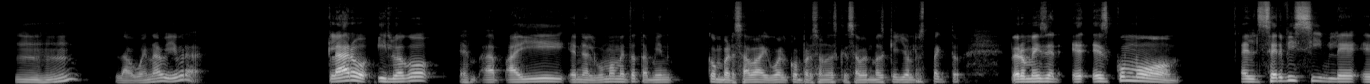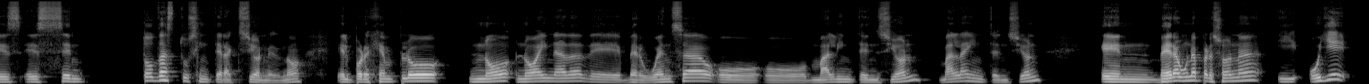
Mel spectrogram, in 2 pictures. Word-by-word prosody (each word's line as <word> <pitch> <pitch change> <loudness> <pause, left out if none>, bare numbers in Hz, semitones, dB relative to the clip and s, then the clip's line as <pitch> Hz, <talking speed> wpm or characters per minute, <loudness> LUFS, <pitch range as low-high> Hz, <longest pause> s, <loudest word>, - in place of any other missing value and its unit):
Ujú. 115 - -5 0.3
La 95 -1 -7
buena 100 +10 -4
vibra. 155 +8 -3 1.2
Claro 185 +1 +7
y 145 -1 +2
luego 175 +7 +1
em, 105 0 -9
ap 110 0 -5
ahí, 130 +4 0
en 110 0 -4
algún 105 +1 -4
momento 125 -2 -3
también 110 0 -6 0.3
conversaba 110 -1 0
igual 110 +1 -2
con 115 - -4
personas 110 0 -5
que 105 -1 -10
saben 105 +1 -2
más 110 0 -3
que 115 0 -7
yo 110 0 -1
al 110 - -6
respecto - - -9 0.5
pero 130 +1 +6
me 135 +1 +4
dicen: 140 -3 +1
"eh, 130 +1 0
es 140 0 +3
como, 145 - +3 0.5
el 130 -1 +1
ser 155 +6 +5
visible 150 -7 +2
es 120 -1 -2
es 120 +2 -2
en 135 -3 -1 0.5
todas 195 +3 +3
tus 155 -5 -5
interacciones, 105 -5 -4
¿no?," 125 +5 -4 0.3
el 120 -1 -2
por 120 +1 +2
ejemplo 150 +5 +4 0.2
no 130 +6 +2
no 130 +2 +1
hay 145 +1 +1
nada 150 +2 -1
de 115 -5 -5
vergüenza 120 +10 +1
o 150 - -1 0.5
o 95 -2 -5
mala 110 +4 -1
intención 120 - -4
mala 140 +7 -2
intención 130 - -5 0.6
en 120 -3 +2
ver 135 +7 +7
a - - +7
una 185 +2 +3
persona 160 +6 0
y 130 0 -6
oye, 190 - 0
125 Hz, 140 wpm, -24 LUFS, 110-150 Hz, 1.2 s, Claro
